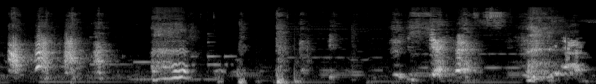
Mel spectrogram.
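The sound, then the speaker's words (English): A dog barks in a run of loud, sharp bursts spread across a few seconds. It sounds slightly tinny, playing from a video of a dog wearing sunglasses, with voices mixed in. “How about a video of my dog wearing sunglasses?”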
